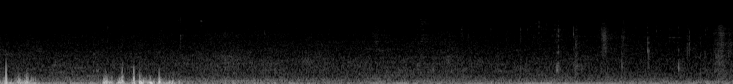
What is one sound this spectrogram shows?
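A dog bites and gnaws on a meaty bone.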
